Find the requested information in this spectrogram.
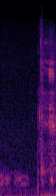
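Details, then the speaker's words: Faint, low, wavering rumble like a soft hoot, then a brief louder rustle: a woman's stomach growling (borborygmi) after taking a shot, captured during a podcast conversation. "oh my I hope you can hear that in the my stomach is like hating me right now"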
